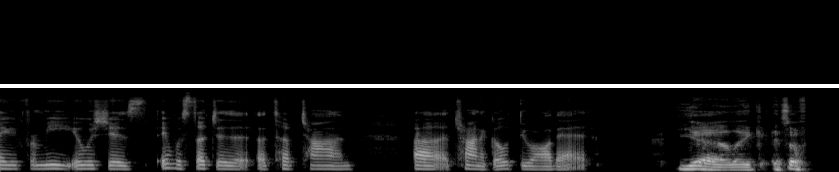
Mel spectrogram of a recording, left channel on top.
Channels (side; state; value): left; silent; digital silence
